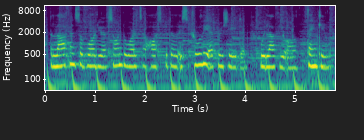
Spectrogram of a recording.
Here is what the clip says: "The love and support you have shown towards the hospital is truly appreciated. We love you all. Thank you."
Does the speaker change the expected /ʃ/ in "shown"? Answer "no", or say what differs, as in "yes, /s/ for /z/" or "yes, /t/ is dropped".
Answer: yes, /s/ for /ʃ/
